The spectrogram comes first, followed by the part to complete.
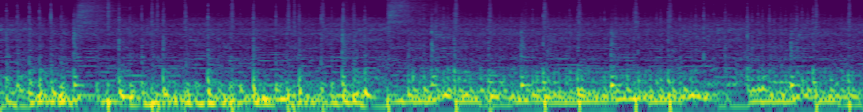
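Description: Heavy metal music with a drum kit played hard over it: rapid bass drum and snare strokes, and cymbal crashes about a second in and again about five seconds in. The drums are a TAMA Starclassic kit with bubinga shells and Sabian cymbals.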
